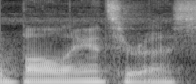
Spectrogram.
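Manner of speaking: ordinary talk, nothing marked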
